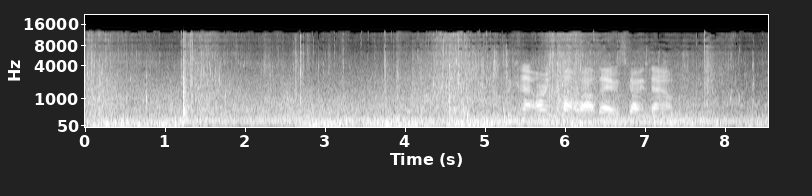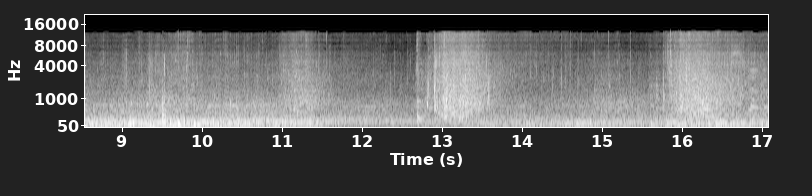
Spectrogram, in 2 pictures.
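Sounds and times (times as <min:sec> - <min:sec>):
water lapping on shingle: 0:00.0 - 0:09.8
wind on microphone: 0:00.0 - 0:11.5
steady low hum: 0:00.0 - 0:17.0.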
